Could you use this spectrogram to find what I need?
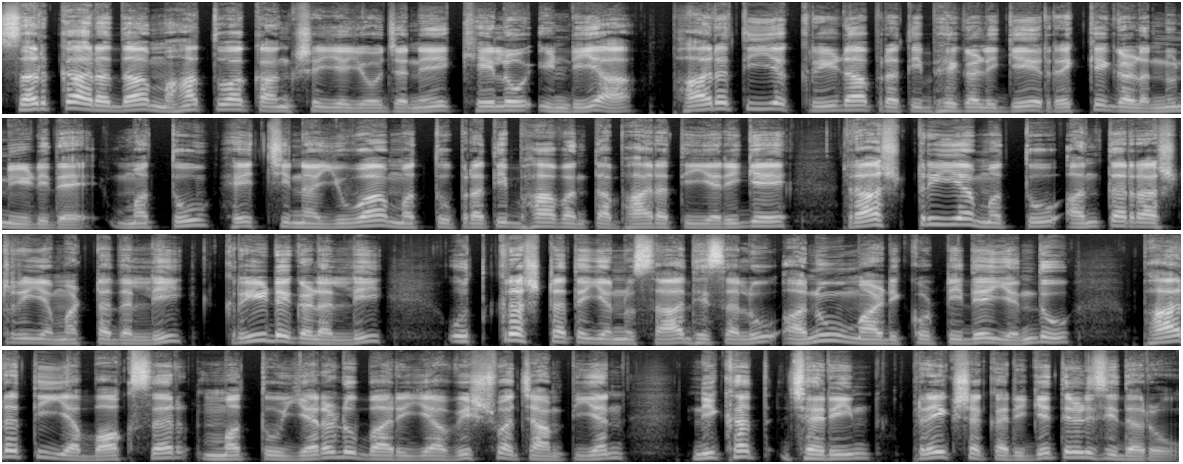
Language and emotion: Kannada, neutral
